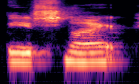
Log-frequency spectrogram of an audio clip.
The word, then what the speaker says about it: bentonite: So bentonite clay, I think some people pronounce it betonite.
